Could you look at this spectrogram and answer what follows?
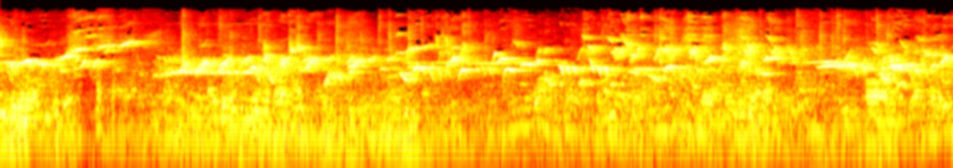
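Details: White-rumped shama in a contest at Mahendra Arena, a debutant that reached the podium, pours out long varied whistled phrases and fast repeated notes; several other birds and background talk overlap.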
